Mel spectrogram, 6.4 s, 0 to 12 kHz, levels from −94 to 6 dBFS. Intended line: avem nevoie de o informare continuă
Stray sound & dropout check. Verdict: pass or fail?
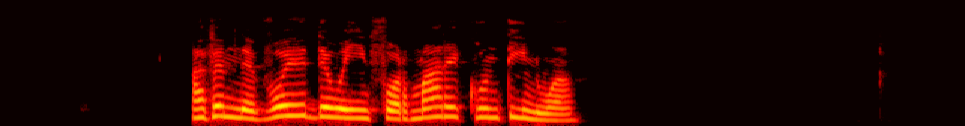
pass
